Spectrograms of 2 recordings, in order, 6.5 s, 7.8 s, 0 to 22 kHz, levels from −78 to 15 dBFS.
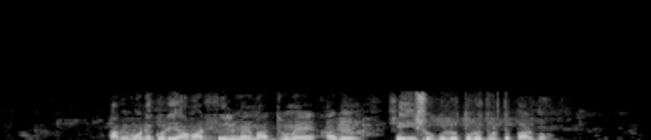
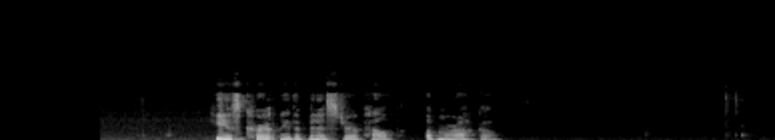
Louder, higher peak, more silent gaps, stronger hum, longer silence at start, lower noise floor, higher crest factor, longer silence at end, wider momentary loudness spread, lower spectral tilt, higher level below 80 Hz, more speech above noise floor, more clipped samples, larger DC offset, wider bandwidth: first, -15 LUFS vs -20 LUFS; about the same, -2 dBFS vs -4 dBFS; neither; neither; second, 1.1 s vs 2.15 s; second, -63 dBFS vs -75 dBFS; second, 14 dB vs 20 dB; second, 1.05 s vs 2.8 s; second, 5 LU vs 14 LU; about the same, -5.5 dB/octave vs -5 dB/octave; first, -58 dBFS vs -70 dBFS; second, 50 dB vs 56 dB; neither; neither; about the same, 7.8 kHz vs 7.6 kHz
